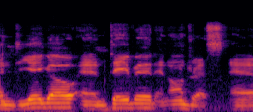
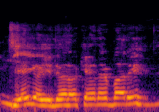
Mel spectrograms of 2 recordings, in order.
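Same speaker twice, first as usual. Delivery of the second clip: calling out; 10 semitones higher, 7 dB louder than usual. Real, not acted. Calling to a man in pain.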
